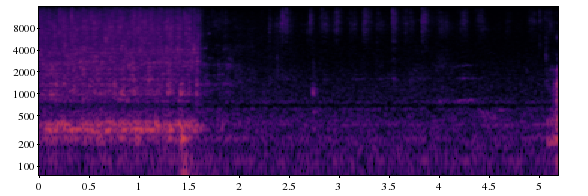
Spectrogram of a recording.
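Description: A tap runs water to wet the face before shaving: a steady rushing stream for about a second and a half, then it shuts off, leaving a quiet room with faint small sounds.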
